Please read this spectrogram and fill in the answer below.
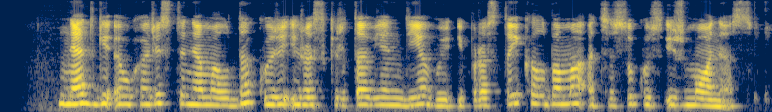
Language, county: Lithuanian, Vilnius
